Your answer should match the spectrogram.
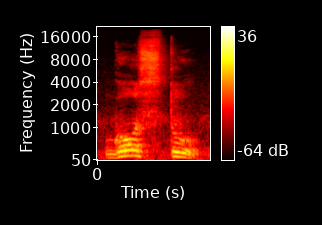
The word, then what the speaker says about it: gosto: Porque vocês podem reparar que nós não pronunciamos menino gosto com a letra O com som de o mesmo, um fechado, o invés disso, pronunciamos com som de u. Assim, menino gosto.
